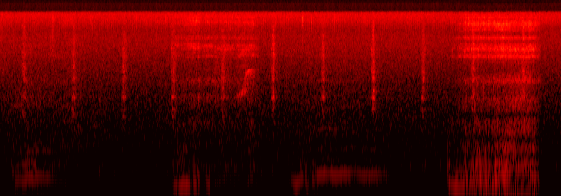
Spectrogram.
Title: Snoring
